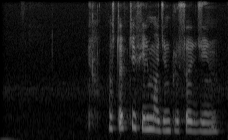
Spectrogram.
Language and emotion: Russian, sad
